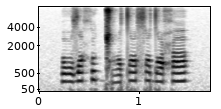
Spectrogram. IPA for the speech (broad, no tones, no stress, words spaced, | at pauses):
ozˤix uɡ͡ǁatˤe sˤidˤiħa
